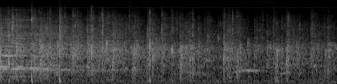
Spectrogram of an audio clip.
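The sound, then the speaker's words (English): A crowd applauds steadily, a dense patter of many hands clapping at moderate volume throughout, with a few faint voices and sharper individual claps standing out from the wash. “May God bless all of you who are clapping.”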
